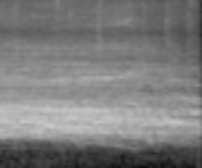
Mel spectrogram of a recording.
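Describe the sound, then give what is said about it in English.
A crowd at a camp cheers and screams in a sustained, loud roar of many high-pitched voices, holding steady before easing slightly at the end. “All you have to do is say one thing, they scream for you.”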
